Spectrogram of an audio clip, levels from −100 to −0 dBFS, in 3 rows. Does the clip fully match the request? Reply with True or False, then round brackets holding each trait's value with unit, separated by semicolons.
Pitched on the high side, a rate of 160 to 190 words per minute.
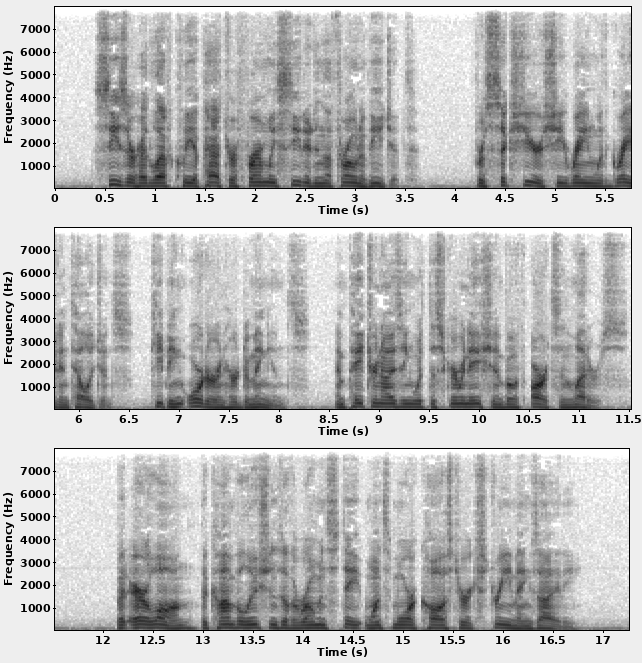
False (130 Hz; 165 wpm)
